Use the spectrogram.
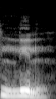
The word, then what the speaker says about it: Lille: as head of the college of science at lille it is pronounced as lynn which was situated in the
